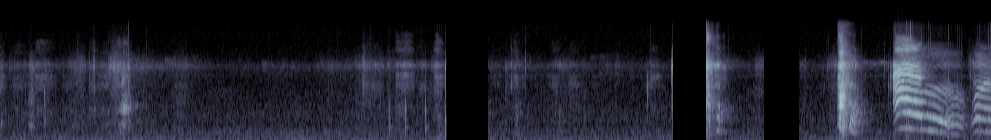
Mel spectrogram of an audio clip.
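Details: Baby girl sneezing: soft infant sniffs and brief sneeze bursts, followed by the short, high, squeaky sound she usually makes after sneezing; an ordinary baby sneeze.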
